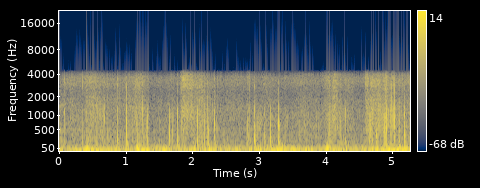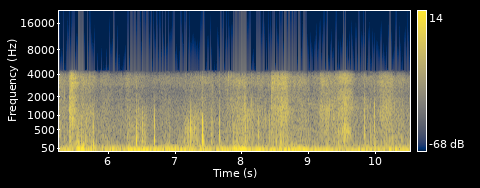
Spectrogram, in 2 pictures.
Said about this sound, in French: je pense que vous allez l'entendre si je me rapproche un peu avec le micro de mes c'est le bruit que font nos pas dans la neige. Le petit crissement là, je trouve ça vraiment sympa et agréable.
